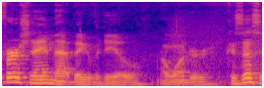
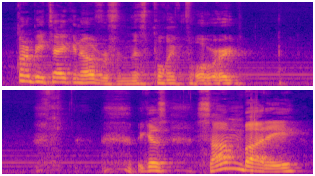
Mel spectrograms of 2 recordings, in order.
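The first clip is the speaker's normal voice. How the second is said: ordinary talk, nothing marked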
